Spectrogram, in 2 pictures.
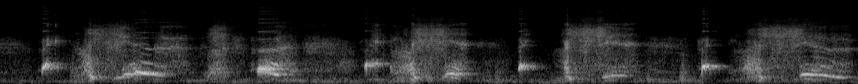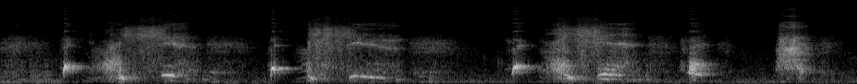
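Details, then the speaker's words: Intense sneezing fit in an adult with pollen and dust allergies since about age 14, triggered by room dust: long run of about ten repeated sneezes, each with a sharp intake before it, unable to stop; sneezing fit. "Oh, God, that felt so... That was some sneezing fit. So intense."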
